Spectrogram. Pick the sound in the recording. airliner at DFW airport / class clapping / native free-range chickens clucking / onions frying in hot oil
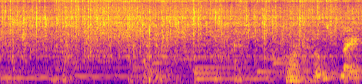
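onions frying in hot oil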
